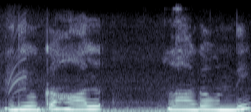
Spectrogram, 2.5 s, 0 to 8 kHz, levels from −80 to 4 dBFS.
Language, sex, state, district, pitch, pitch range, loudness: Telugu, female, Andhra Pradesh, Sri Satya Sai, 225 Hz, 220-235 Hz, -10 LUFS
